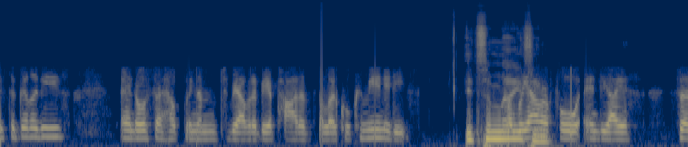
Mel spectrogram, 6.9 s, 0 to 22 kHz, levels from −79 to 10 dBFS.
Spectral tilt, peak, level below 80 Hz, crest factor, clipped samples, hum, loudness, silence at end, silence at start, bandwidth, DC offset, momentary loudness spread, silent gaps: -6.5 dB/octave; -8 dBFS; -48 dBFS; 20 dB; under 0.1%; none; -27 LUFS; 0 s; 0 s; 14.5 kHz; under 0.1%; 12 LU; none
